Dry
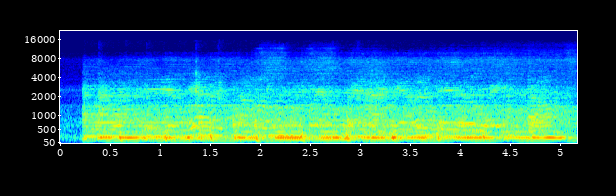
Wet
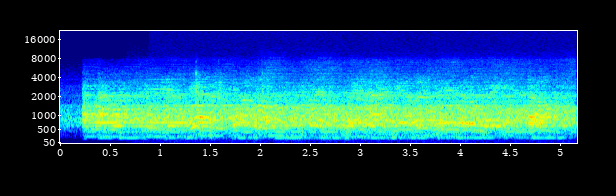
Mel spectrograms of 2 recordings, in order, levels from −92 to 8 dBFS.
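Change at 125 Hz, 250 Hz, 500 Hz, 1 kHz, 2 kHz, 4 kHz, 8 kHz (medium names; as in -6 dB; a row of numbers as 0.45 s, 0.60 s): under -35 dB, -30.0 dB, -2.5 dB, +5.0 dB, +1.5 dB, +0.5 dB, no reading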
